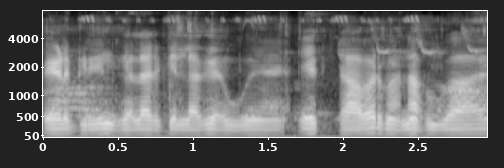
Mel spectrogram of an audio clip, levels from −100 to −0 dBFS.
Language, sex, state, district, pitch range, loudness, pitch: Hindi, male, Chhattisgarh, Bastar, 105-110 Hz, -19 LUFS, 110 Hz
